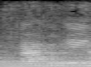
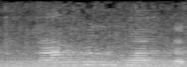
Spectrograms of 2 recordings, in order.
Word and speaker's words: Kangen: Kanggeng water. Kanggeng. Kalau orang Indonesia mah emang nyebutnya nggak mau ribet, kangen water gitu. Tapi kalau bahasa Jepang itu dibacanya kanggeng water.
